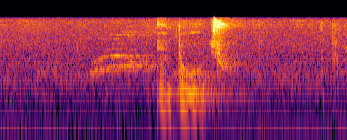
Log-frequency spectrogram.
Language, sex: Zulu, male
